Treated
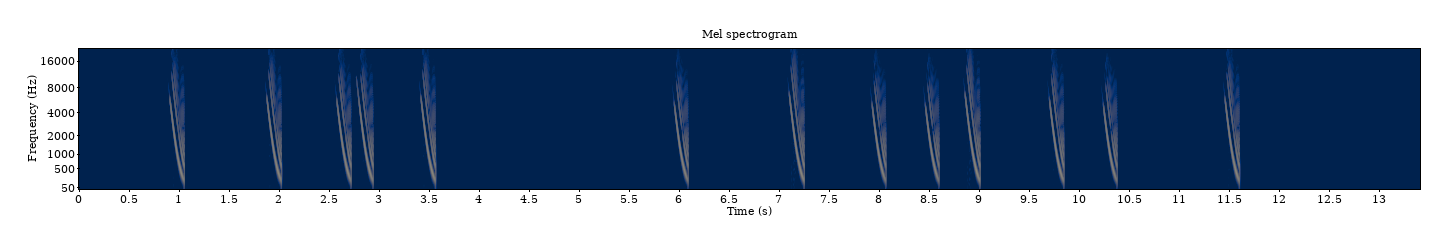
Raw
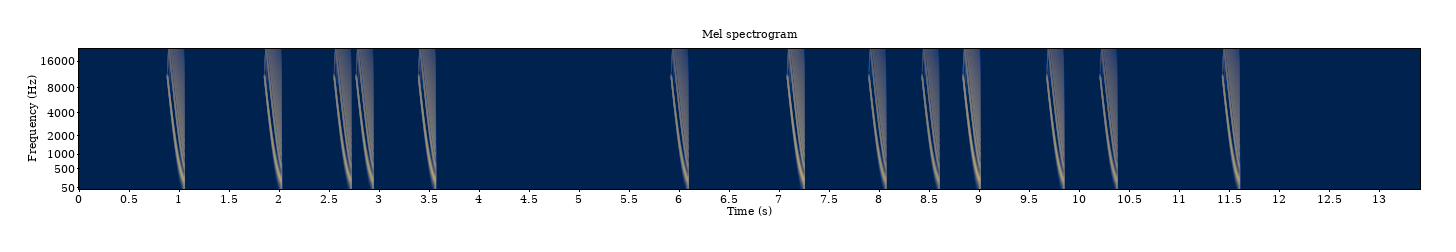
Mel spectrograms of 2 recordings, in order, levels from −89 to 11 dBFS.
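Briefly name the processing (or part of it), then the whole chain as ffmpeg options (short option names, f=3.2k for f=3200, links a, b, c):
walkie-talkie: -af "highpass=530,lowpass=2.5k,asoftclip=type=hard:threshold=-30dB,agate=range=-21dB:threshold=-43dB:ratio=16:detection=peak,volume=-4dB"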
